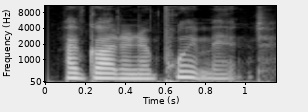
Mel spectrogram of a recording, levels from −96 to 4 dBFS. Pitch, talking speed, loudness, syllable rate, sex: 200 Hz, 205 wpm, -17 LUFS, 7.5 syllables/s, female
